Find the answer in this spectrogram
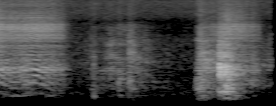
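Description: Faint breathy vocal sounds from a man: a short one at the start and another near the end, with a near-silent pause between.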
